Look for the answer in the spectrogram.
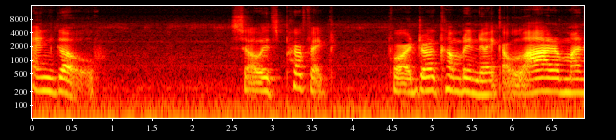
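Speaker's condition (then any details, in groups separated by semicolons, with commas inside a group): Multiple sclerosis; onset around age ten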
